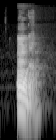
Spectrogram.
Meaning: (adjective) gelded; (noun) gelding (gelded, castrated male horse); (verb) inflection of hongrer: 1. first/third-person singular present indicative/subjunctive 2. second-person singular imperative
- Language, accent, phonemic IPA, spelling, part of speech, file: French, France, /ɔ̃ɡʁ/, hongre, adjective / noun / verb, LL-Q150 (fra)-hongre.wav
